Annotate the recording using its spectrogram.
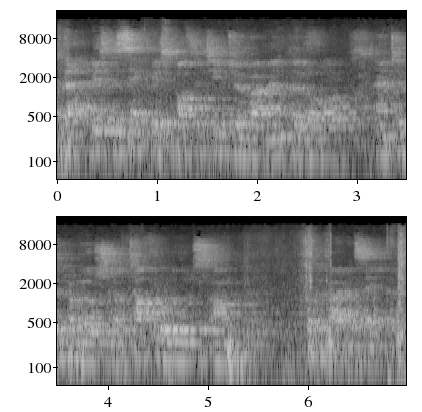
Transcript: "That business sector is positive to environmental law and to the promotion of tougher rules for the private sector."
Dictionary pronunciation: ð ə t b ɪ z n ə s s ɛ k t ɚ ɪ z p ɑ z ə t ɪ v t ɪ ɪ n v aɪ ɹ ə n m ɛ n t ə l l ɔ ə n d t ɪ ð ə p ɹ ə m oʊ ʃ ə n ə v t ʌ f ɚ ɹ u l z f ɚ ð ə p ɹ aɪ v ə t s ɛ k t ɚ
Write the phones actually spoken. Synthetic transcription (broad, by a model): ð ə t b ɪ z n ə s s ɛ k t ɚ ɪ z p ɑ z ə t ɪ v t ɪ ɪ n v aɪ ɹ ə m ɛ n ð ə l l ɔ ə n t ɪ ð ə p ɹ ə m oʊ ʃ ə n ə v t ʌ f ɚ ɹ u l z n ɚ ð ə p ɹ aɪ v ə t s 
